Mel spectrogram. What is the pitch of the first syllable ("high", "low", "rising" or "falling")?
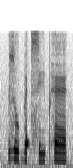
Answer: falling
